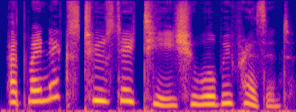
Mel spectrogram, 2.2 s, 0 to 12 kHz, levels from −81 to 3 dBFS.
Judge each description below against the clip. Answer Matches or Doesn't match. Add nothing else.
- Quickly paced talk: Matches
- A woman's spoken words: Matches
